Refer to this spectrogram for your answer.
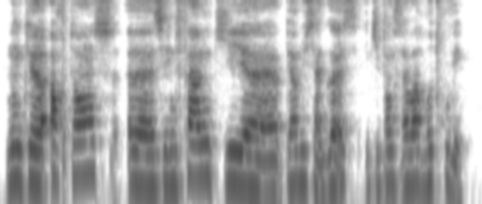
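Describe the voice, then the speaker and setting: A woman's voice: sits low, fairly even intonation, moderate pace, a little mellow. Chatty young woman recommending books. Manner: chatty, slangy, many fillers. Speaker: book reviewer. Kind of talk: casual video book recommendations.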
